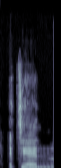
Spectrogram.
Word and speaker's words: Etienne: thrown by is that I would say Travis Etienne is still not how it should be properly pronounced in Creole. Like we should be doing it almost like full French like Etienne. Like Saint-Etienne the football team or the 90s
